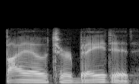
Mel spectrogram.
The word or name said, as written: bioturbated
